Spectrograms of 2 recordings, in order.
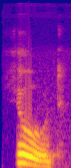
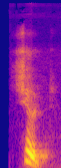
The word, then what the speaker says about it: should: Sometimes you hear people say could, should, would. That is incorrect. The correct pronunciation of these words are could, should, and would. That's because the letter L is silent and the OU spells the sound U.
